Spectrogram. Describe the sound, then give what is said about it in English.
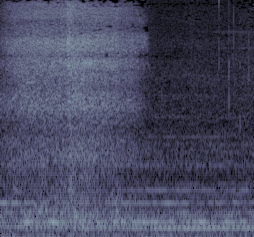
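Slow inhalation during a guided Christian meditation: a soft, steady, breathy hiss lasting over a second before thinning out, with faint sustained tones beneath. “So let's breathe in the Holy Spirit for four.”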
